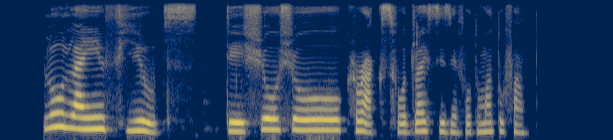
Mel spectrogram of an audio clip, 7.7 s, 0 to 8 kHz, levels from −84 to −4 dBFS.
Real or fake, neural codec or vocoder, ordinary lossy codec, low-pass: real; none; none; 7.2 kHz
